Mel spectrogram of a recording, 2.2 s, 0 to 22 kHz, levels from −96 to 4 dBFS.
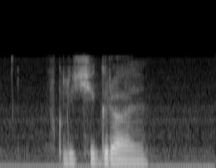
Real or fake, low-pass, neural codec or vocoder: real; 5.4 kHz; none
